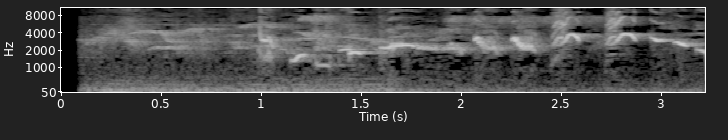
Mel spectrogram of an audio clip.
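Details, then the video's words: Female Oriental magpie-robin (kacer) fighting: a rapid, busy run of high chirps and short whistled slurs, accelerating into sharp repeated notes toward the end, with a faint low hum beneath. "KACER BETINA TARUNG"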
